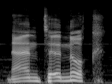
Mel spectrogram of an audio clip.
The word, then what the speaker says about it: Nantiinaq: Nantinaq pronounced Nantinaq. It's right there. Nantinaq. Yeah. – That's nuck, not nook.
